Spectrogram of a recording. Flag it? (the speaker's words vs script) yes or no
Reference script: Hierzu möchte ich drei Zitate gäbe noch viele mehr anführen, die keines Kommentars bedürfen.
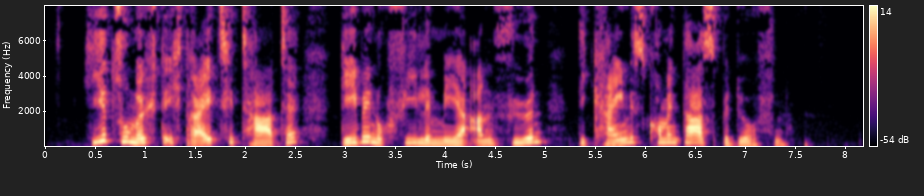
no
